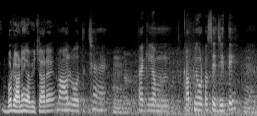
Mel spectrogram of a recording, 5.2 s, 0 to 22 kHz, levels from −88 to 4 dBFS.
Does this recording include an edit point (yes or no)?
yes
